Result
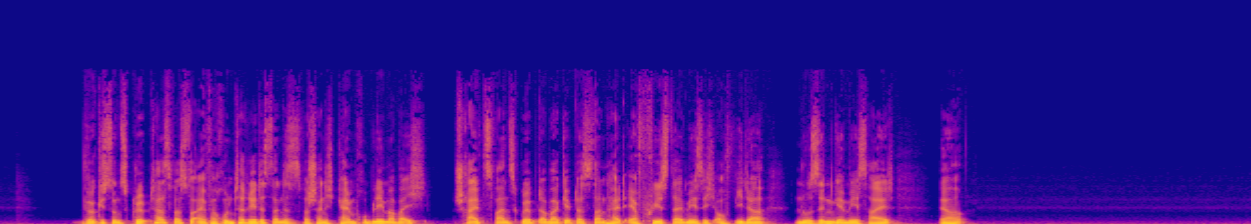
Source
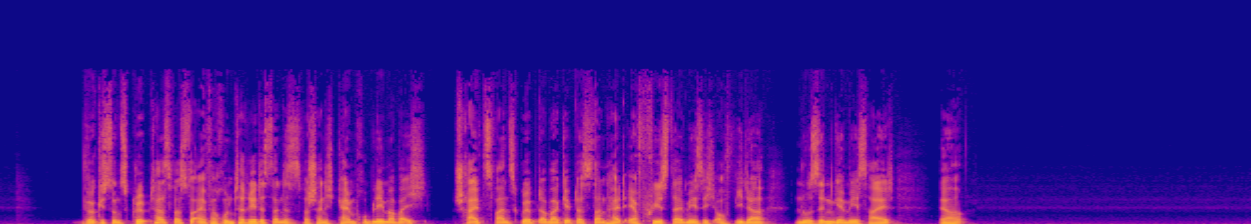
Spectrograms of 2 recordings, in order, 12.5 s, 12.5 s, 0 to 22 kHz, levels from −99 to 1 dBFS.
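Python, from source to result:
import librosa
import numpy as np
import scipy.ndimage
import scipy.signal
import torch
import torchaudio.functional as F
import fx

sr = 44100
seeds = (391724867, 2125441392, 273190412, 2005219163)

y = fx.low_shelf(x, sr, hz=380.0, db=11.5)
y = F.gain(torch.from_numpy(y), -2.0).numpy()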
